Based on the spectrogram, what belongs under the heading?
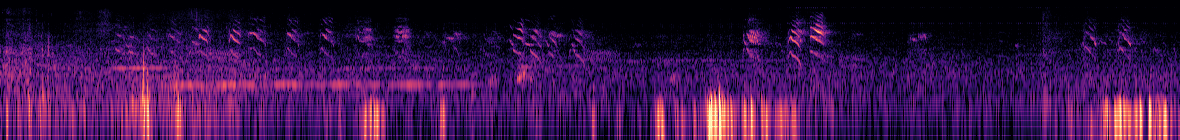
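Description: Faint birdsong: scattered quick chirps from small birds. A faint steady hum runs for a couple of seconds near the start, and a few soft low thumps come around the middle.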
